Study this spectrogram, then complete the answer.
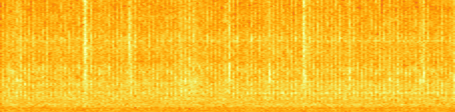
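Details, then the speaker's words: Ford tractor engine with aftermarket carburetor running slightly lean, choke held out a little, charging fine: even, steady, smooth idle with regular light patter and no knocks or misses; occasional exhaust popping noted. Normal idle. "runs super smooth charging good"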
